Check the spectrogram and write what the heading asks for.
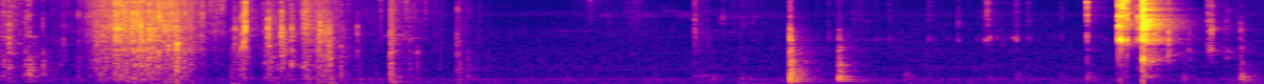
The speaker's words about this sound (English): enjoying her writing snack of choice, which is pretzels and sparkling water.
